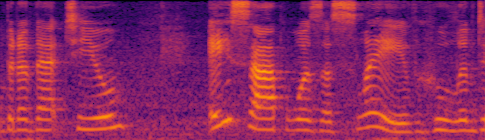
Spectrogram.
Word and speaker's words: Aesop: of you have probably heard of a sap sometimes they pronounce it ESOP and I thought there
